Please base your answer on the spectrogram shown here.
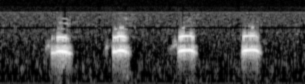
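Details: Long-legged buzzard chick at a nest in the Judean Desert, Israel, recorded by a nest camera: four short, harsh squeals spaced about two-thirds of a second apart, evenly repeated with silence between them.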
